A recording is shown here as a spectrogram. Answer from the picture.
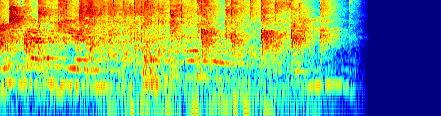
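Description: Applause: a run of hand claps with voices over it, cut off suddenly near the end.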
